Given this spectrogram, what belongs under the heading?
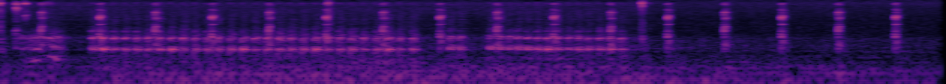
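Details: Car just out of a CarMax service for rotors and wheel balancing: pressing the push-start button gives a quick, even clicking at about three per second with no cranking. A no-start click.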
